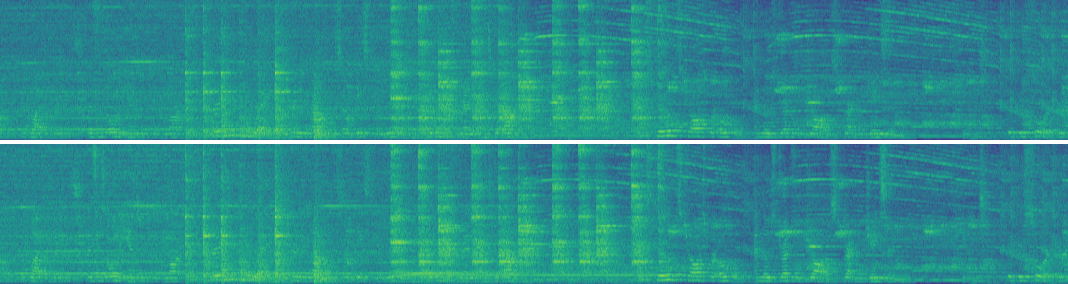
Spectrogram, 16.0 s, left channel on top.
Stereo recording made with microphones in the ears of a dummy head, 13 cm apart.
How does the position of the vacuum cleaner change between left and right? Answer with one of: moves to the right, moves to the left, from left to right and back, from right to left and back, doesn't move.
moves to the left.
